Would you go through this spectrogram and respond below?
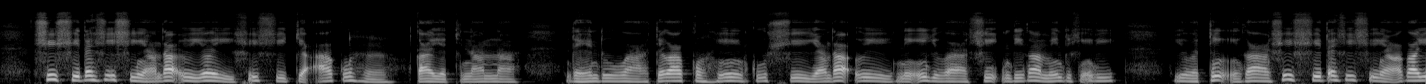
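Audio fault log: No fault can be heard anywhere in the speech. There is nothing to log for any part of the recording.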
